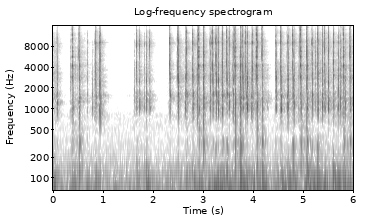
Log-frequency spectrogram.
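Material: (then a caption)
Plastic. Fingertips of both hands type continuously on a compact black mechanical keyboard with dark PBT plastic keycaps and Kailh Box Jade switches, set on a cork desk mat. Each keystroke gives a sharp, bright, clicky snap with a soft low thump beneath it and almost no ring. The clicks come in rapid runs, broken by a few short pauses.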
